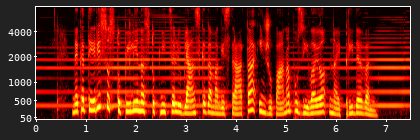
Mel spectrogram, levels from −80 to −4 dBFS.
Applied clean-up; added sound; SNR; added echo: none; Bowed string instrument; 14 dB; none.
